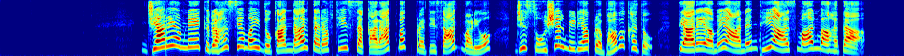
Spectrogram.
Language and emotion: Gujarati, happy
